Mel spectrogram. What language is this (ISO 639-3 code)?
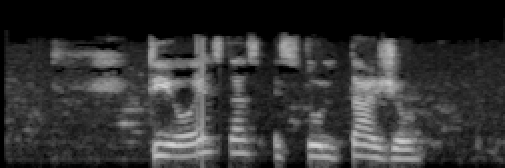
epo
